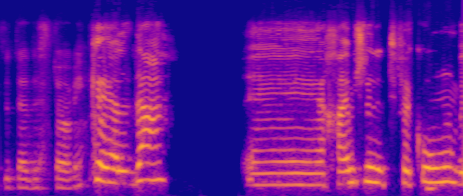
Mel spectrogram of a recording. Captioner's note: non-english speech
